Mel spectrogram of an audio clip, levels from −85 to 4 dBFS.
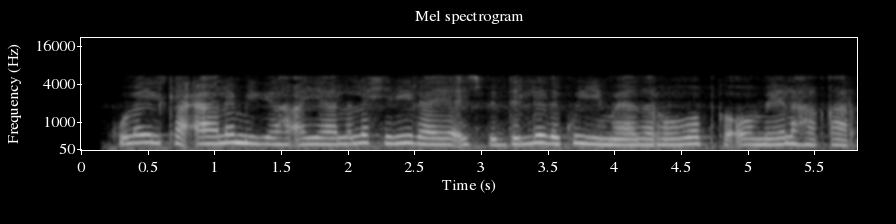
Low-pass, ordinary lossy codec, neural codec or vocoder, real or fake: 5.4 kHz; MP3, 32 kbps; none; real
